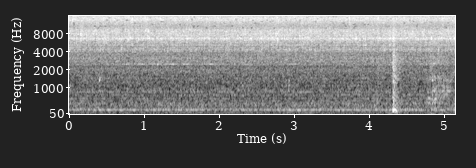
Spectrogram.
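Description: Hot water runs steadily from a kitchen tap while meal prep gets underway, a constant hiss holding for several seconds with one brief knock near the end.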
